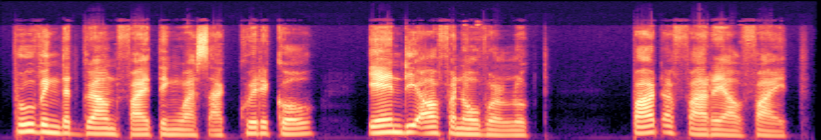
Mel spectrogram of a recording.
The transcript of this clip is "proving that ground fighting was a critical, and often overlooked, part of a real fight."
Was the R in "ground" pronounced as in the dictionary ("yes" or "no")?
yes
